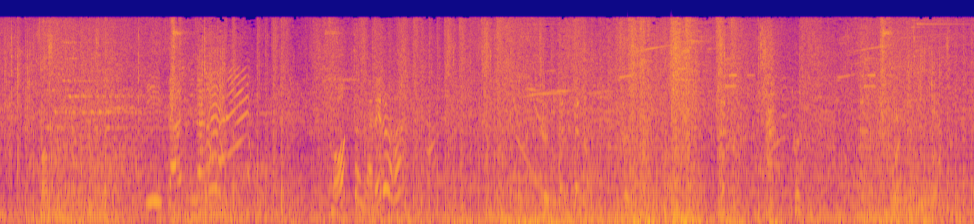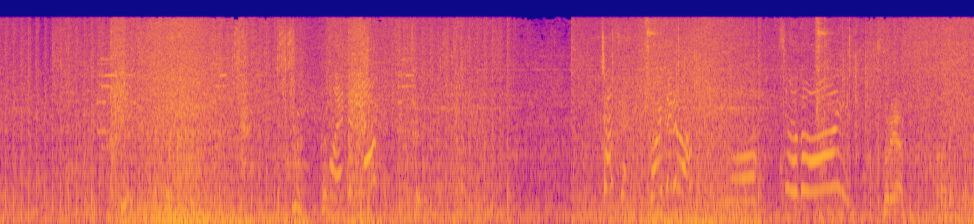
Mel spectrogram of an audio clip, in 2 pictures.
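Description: Magic spells and laser blasts crackle and zap in quick bursts.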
